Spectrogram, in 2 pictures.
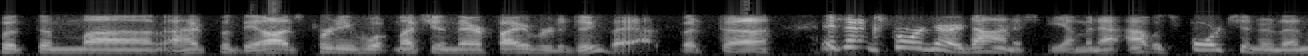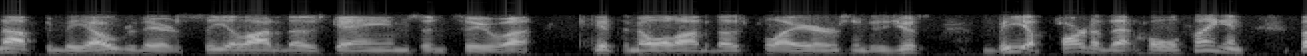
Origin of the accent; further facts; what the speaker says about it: the South, United States; But you know, I do remember it growing up in the South.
